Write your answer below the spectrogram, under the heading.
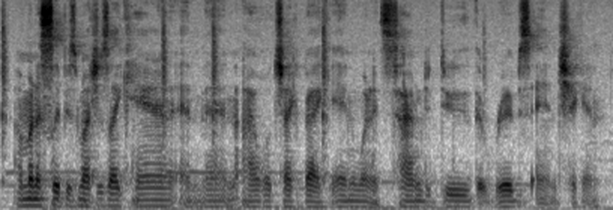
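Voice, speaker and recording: A man with a very deep, low pitch and vocal fry speaks with ordinary pitch variation. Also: fairly quick pace. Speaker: barbecue video creator. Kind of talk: tutorial vlog. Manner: hushed at night.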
